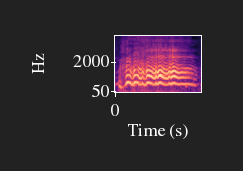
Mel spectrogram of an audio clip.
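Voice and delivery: sudden high burst of laughter; loud laugh. Real, not acted.

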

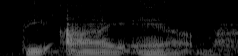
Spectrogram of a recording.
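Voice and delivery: breathy hush on the name; whispered. Acted. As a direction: drop to a whisper for weight. Hushed reveal of God's name.

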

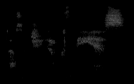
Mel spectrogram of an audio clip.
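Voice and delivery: slow breathless whisper. Acted. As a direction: whisper it behind her hand. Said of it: "whispered Melanie".

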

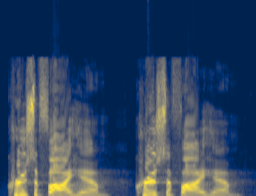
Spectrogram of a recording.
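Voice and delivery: loud repeated shout; crowd shouting. A narrator's reading. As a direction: yell it twice at the governor. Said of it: "they shouted".

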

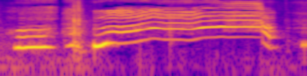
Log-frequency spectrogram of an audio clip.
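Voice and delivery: sudden high scream. Pretend. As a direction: shriek in fright. Ghost toy jumps out.

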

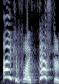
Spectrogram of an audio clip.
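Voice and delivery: high, loud bird chirp; chirping cardinal. A narrator's reading. Cardinal outdoes buck in story, chirping high. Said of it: "chirped the cardinal".

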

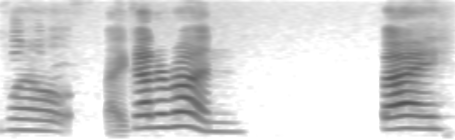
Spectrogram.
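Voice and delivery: loud, rushed goodbye; mother calling goodbye while rushing out; hurried goodbye. Acted. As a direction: call it out while leaving. Mother hurrying out the door.

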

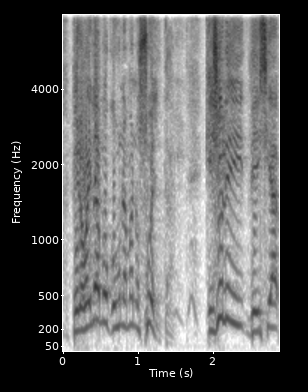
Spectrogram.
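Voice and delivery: usual speaking voice

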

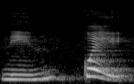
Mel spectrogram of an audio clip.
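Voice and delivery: normal talking voice

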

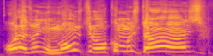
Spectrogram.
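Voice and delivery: high, loud, slow silly monster voice; imitating monster character. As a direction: mimic the monster's greeting, stretched and high. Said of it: "pero habla así".

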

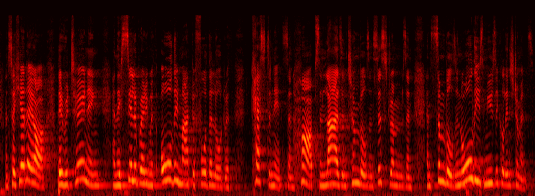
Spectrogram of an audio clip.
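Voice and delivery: ordinary delivery

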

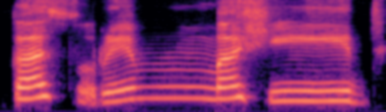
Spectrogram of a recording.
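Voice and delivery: "कसरिम मशीद" slowly, with a long joined m; idgham into meem. Shown as a demonstration. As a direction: hold the hummed m across "कसरिम मशीद". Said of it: "इसको हमने मीम के साथ".

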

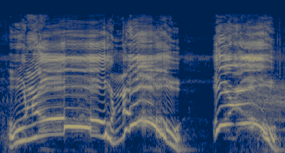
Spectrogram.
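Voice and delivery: high crying shout of grief; anguished wail. Real, not acted. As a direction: wail it out in despair. Accidentally killed the dog.

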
